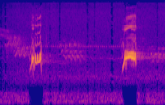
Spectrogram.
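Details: Great Crested Flycatcher, a cavity-nesting eastern flycatcher, song of sweeping whistles with low burry vibrato: two loud, rising, burry whistles, each about a quarter second, a second and a half apart, over faint hiss.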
